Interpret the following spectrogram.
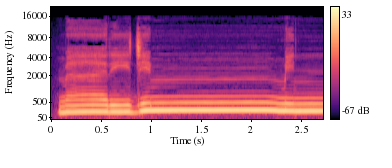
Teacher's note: جیم کے نیچے کسرہ کی تنوین سلائڈنگ، اس کے بعد میم ہے تو یہاں پر بھی ادغام ہے غنہ کے ساتھ، میم کو ہولڈ کیا جائے گا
